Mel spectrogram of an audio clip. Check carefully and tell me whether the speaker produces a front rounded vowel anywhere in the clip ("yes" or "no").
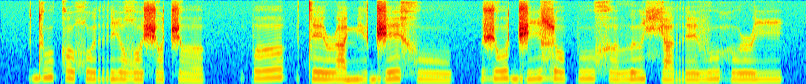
no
